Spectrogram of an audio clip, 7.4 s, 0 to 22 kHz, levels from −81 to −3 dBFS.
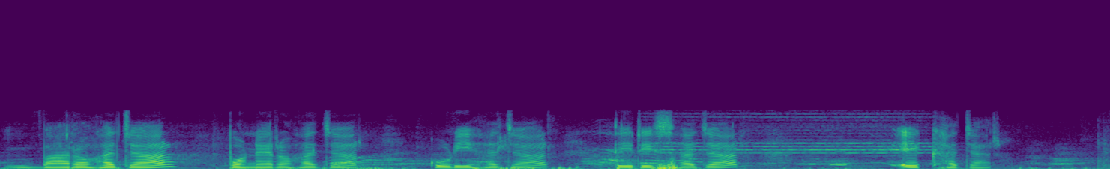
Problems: constant background noise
